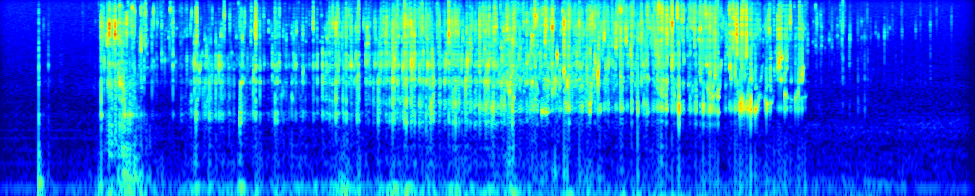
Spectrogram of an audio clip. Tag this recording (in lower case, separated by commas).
water, liquid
